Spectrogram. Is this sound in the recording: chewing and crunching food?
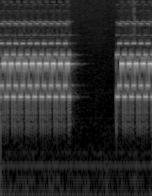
no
